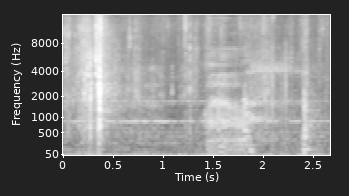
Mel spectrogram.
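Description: Pokémon energy cards are shuffled and riffled by hand in short papery flurries, close and quiet, with a soft crinkle partway through.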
